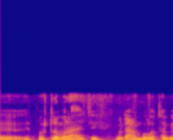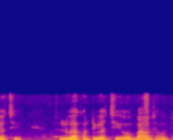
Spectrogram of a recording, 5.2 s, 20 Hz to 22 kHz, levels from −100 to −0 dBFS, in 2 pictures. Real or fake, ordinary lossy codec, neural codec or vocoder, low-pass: real; none; none; 7.2 kHz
